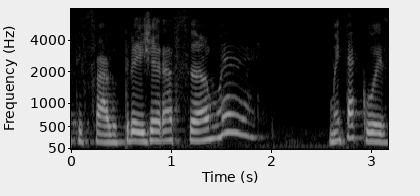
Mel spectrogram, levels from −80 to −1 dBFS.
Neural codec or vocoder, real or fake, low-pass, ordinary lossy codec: codec, 16 kHz, 16 kbps, FunCodec, trained on LibriTTS, 50 frames a second; fake; none; none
